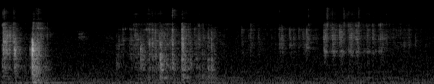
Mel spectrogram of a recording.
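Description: A plastic crankbait fishing lure is shaken in a cupped hand to check its internal rattle balls. A sharp click is followed by bursts of bright, quick clicking and clattering as the balls roll around inside. The lure sounds good, with its rattles all moving freely.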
